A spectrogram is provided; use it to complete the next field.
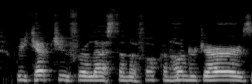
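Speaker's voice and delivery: mock screaming. Retelling what a mic'd-up player screamed at Hurts: imitating someone screaming. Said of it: "he's screaming at Hurts".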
